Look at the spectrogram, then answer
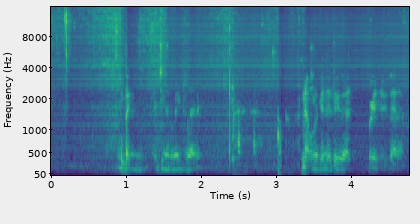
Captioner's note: chattering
